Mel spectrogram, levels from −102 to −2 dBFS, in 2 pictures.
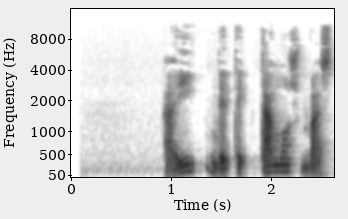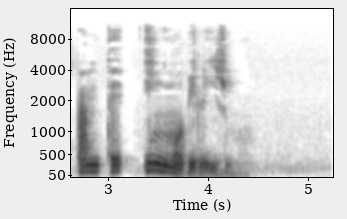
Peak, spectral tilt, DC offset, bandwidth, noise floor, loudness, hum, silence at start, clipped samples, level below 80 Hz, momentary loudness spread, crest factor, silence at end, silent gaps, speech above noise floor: -2 dBFS; -6 dB/octave; under 0.1%; 11.5 kHz; -70 dBFS; -26 LUFS; none; 0.95 s; under 0.1%; -58 dBFS; 9 LU; 26 dB; 1 s; none; 45 dB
